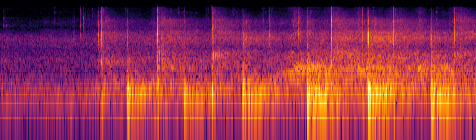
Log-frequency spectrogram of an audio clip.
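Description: A jump rope slaps the floor in a steady rhythm.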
